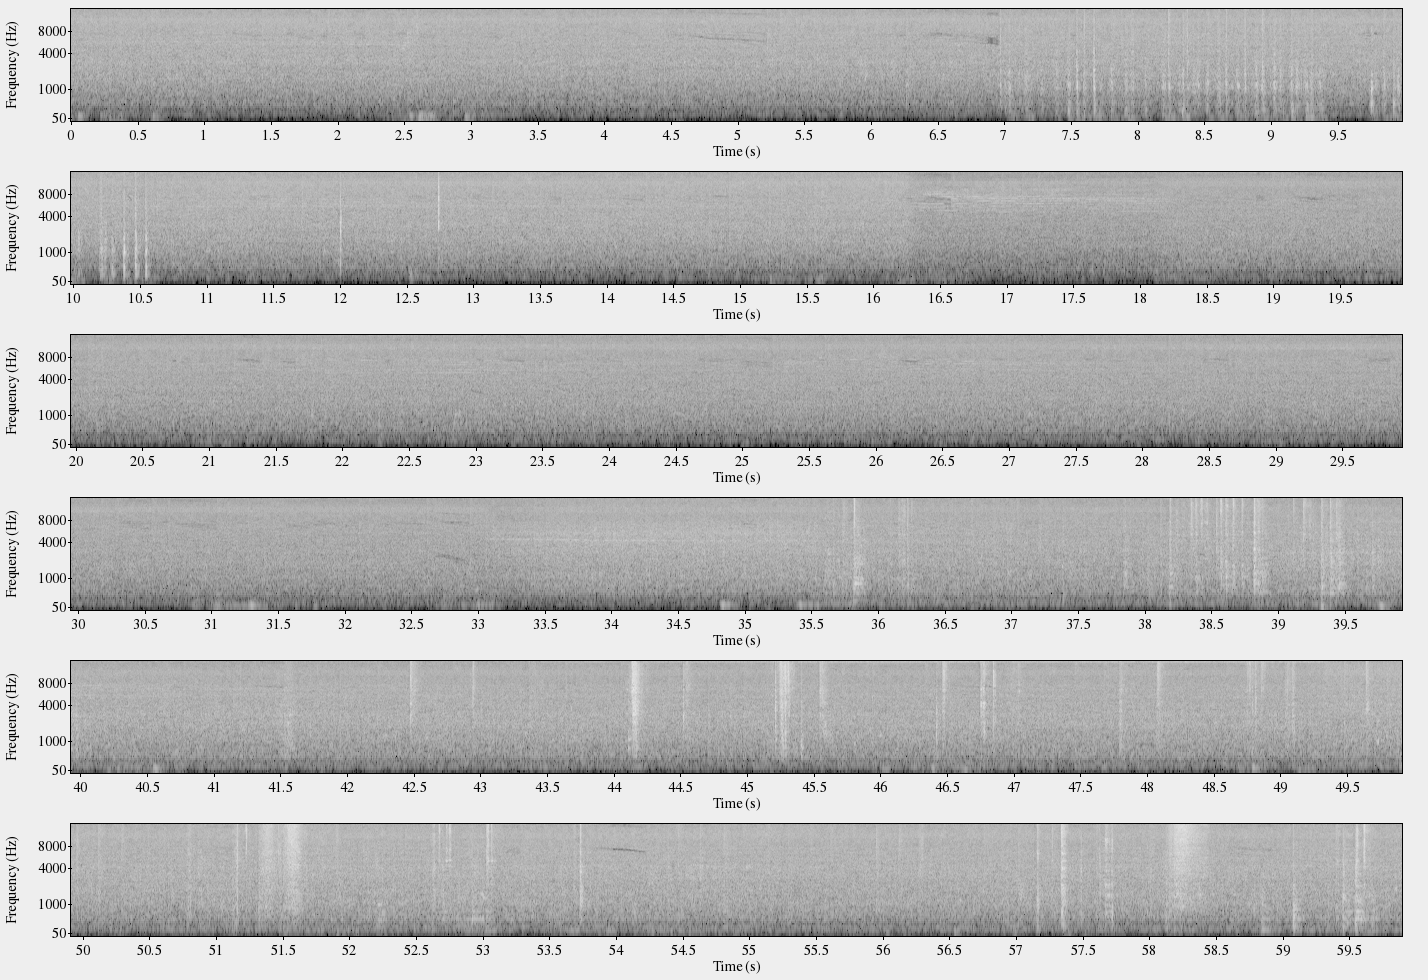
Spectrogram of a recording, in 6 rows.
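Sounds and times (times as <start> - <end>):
flowing water rushing: 0.0 - 59.9.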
